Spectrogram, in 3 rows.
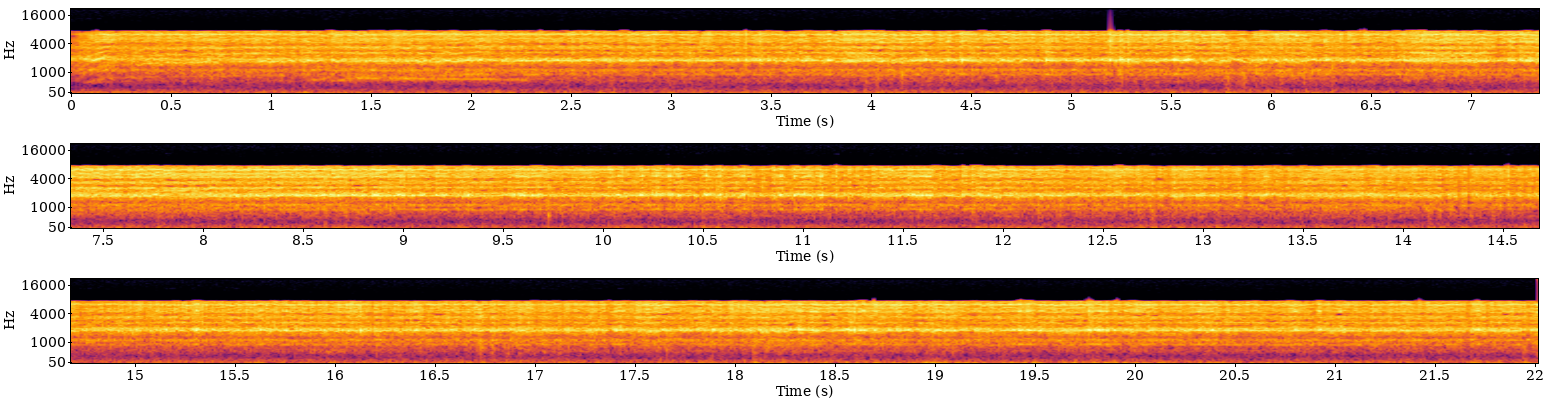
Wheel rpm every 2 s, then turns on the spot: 180, 230, 230, 230, 230, 240, 240, 230, 230, 230, 230.
none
